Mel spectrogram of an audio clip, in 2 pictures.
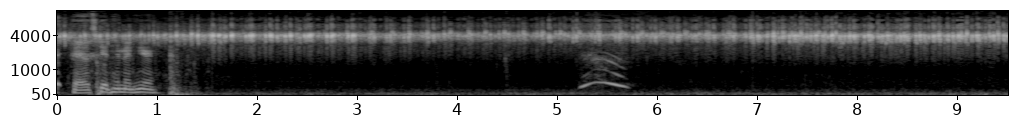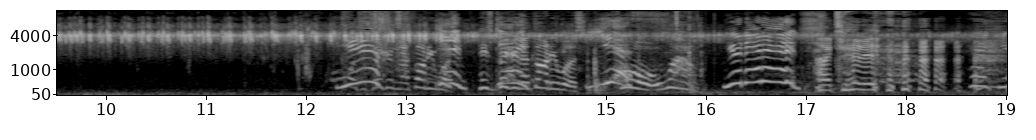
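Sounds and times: night chorus of calling animals: 0.0s - 19.0s.

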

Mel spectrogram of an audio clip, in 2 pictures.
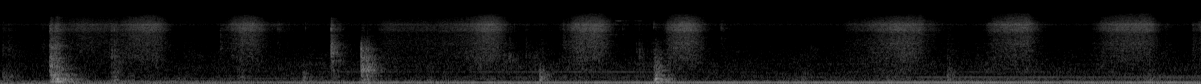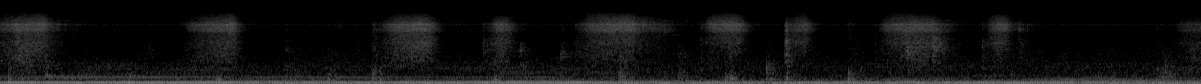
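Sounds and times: steady low hum: 0.0s - 24.0s
push broom sweeping concrete: 0.5s - 7.3s, 8.4s - 22.5s, 23.6s - 24.0s.

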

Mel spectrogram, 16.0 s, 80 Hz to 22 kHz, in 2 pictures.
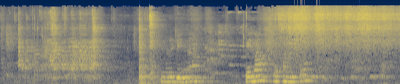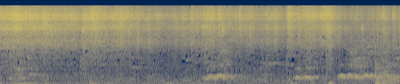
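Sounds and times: eggplant sizzling on hot pan: 4.6s - 16.0s.

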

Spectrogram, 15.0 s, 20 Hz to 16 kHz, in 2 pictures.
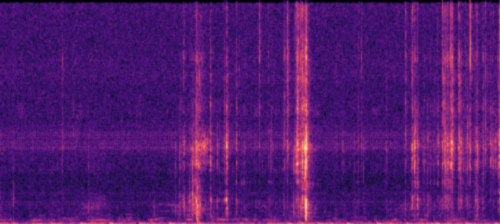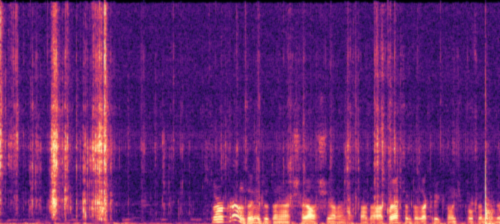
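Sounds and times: foil wrapper crinkling: 2.6s - 4.8s, 5.7s - 15.0s.

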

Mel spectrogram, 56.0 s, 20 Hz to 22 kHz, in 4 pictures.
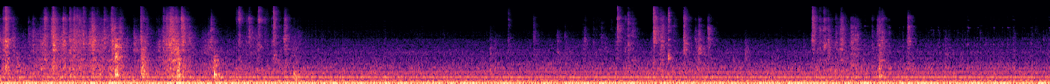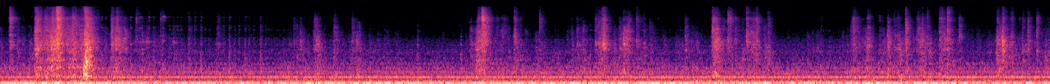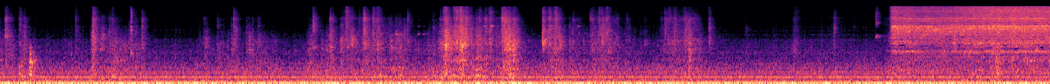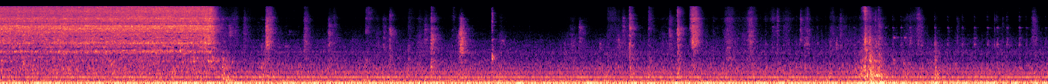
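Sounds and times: steady electrical hum: 0.0s - 55.9s.

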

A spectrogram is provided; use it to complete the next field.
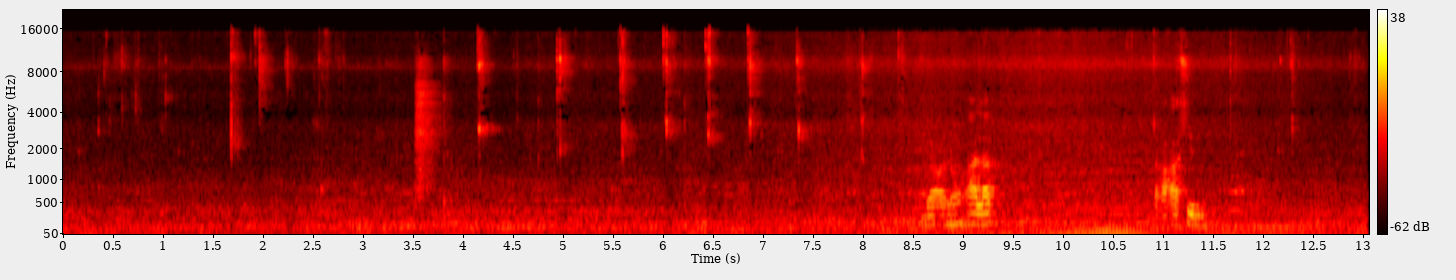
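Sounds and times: person chewing food: 0.1s - 3.0s, 3.8s - 8.6s, 11.6s - 13.0s.

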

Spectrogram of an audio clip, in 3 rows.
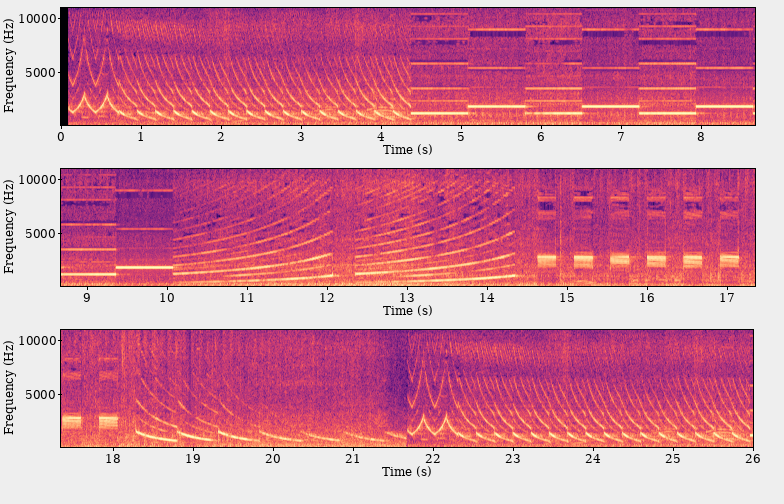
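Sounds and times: electronic siren: 0.1s - 26.0s.

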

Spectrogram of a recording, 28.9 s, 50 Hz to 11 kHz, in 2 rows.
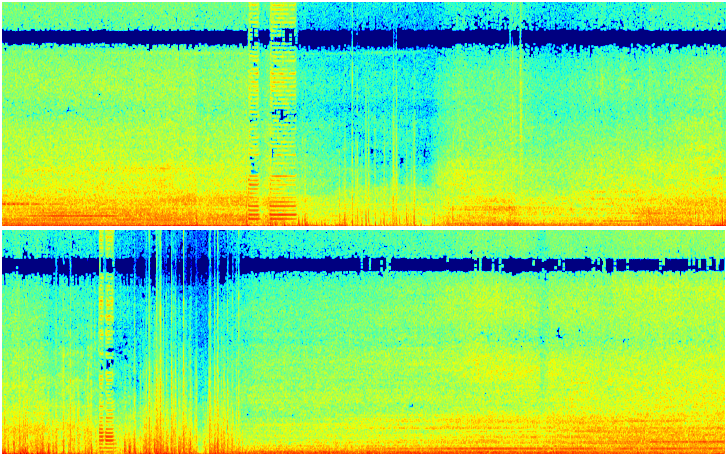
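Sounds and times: highway road noise: 0.0s - 28.9s
air horn blasts: 4.9s - 6.2s, 16.4s - 17.0s, 23.4s - 28.9s.

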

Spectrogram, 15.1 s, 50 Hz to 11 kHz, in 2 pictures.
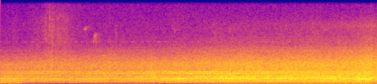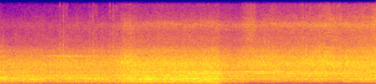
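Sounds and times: diesel locomotive engine at high power: 0.0s - 15.0s.

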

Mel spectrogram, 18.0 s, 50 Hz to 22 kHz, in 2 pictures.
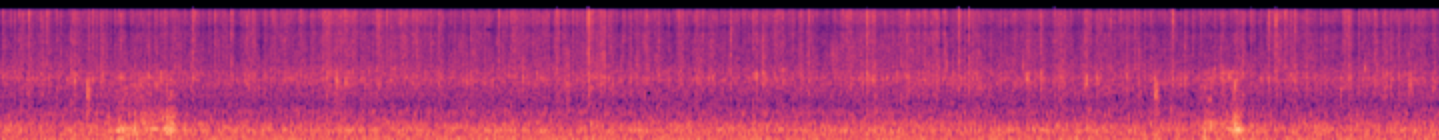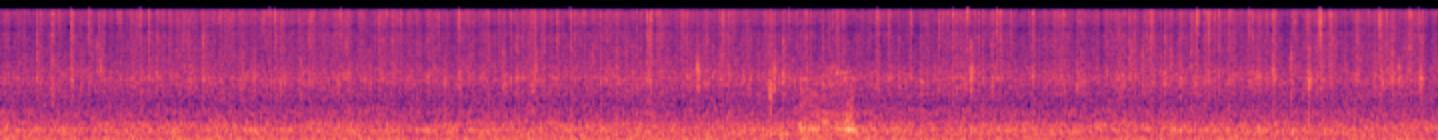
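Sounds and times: low engine hum: 0.0s - 17.9s
tyre hiss on wet road: 5.3s - 9.7s.

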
